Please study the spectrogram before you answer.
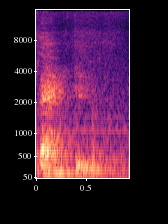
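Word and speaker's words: ekki: Se escribe la ortografía al revés, pero esta K, esta doble K, ya no se va a pronunciar como doble K, se va a pronunciar como HK. Entonces, lo primero es que una doble K se va a pronunciar como HK. Y esto se va a pronunciar eski. Eski. Eski.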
